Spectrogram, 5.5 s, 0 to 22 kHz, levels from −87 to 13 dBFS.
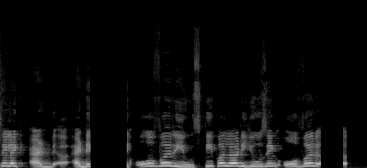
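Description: A speech recording with two digital broadcast dropouts, where the receiver muted after losing or rejecting frames. At 1.34 s, just after "like ad", the sound cuts out until 1.96 s and returns at "overuse people are using". A second, shorter hole runs from 4.80 to 5.20 s. Each cut fades in about 3 ms. On a waveform and spectrogram, both show as flat, fully blank gaps with sharp edges. Their lengths of roughly 0.55 and 0.34 s fit a run of about a dozen and eight lost frames.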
